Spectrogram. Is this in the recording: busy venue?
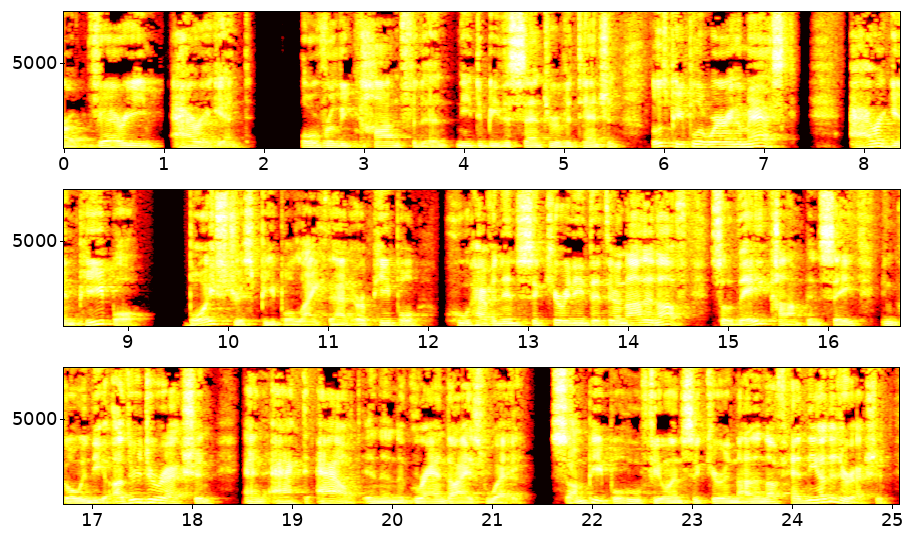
no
